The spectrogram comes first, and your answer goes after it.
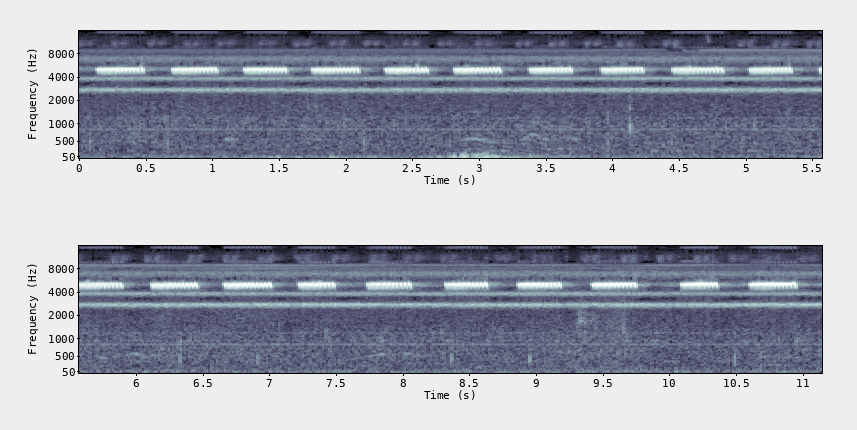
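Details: Midnight cricket calling at night, a bright, high chirp pulsing regularly almost twice a second without a break, backed by a continuous faint insect drone and a brief low thump near the start.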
